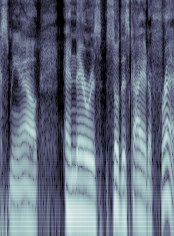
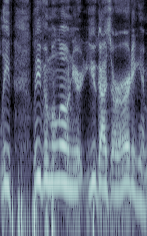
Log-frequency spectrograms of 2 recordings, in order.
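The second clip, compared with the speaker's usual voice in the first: higher voice, stumbling protest; imitated pleading bystander; 9 semitones higher than usual. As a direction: imitate an upset onlooker begging them off.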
